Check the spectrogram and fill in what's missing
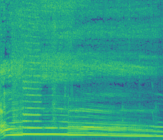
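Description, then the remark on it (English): A person lets out one long, loud wolf-like howl, a sustained voiced tone that rises sharply at the start and then slowly slides downward for a couple of seconds. “I'm just going to howl.”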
